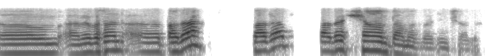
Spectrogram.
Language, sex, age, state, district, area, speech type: Kashmiri, male, 30-45, Jammu and Kashmir, Srinagar, rural, conversation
